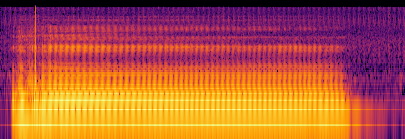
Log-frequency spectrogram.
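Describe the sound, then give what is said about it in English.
A voice imitates a reverberating meditation tone: one low, steady, droning groan held for about three and a half seconds before it stops abruptly. “It's kind of like a reverberating tone that you probably think about when people talk about meditation. Something that sounds like this.”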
